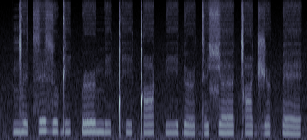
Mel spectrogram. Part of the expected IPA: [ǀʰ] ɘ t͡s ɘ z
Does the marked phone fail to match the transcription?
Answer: yes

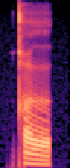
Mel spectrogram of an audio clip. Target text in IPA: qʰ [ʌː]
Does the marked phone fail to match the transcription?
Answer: no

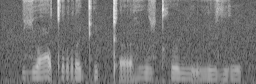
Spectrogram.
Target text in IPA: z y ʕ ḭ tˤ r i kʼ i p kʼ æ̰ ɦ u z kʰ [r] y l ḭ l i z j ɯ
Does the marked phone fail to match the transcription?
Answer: yes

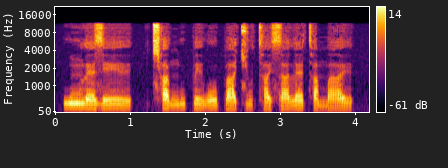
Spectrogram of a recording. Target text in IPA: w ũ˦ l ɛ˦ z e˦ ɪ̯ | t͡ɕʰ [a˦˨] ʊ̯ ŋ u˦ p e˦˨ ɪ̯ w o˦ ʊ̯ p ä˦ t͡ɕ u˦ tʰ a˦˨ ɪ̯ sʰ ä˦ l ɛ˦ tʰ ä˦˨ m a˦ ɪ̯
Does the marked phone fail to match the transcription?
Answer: no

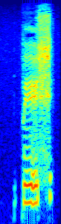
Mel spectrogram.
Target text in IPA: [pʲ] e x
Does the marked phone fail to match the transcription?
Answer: yes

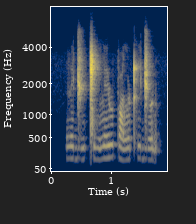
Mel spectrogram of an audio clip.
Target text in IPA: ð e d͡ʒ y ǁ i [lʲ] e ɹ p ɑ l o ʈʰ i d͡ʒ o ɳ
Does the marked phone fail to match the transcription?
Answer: yes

